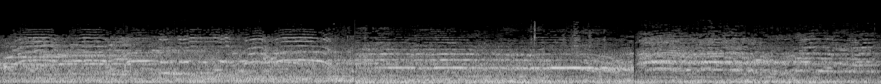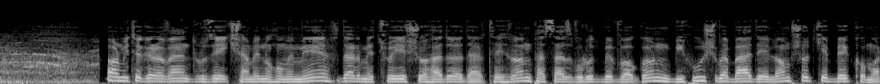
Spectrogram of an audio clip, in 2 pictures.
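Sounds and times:
people chanting anti-government slogans from their homes: 0.0s - 9.8s
speech: 10.0s - 17.6s.

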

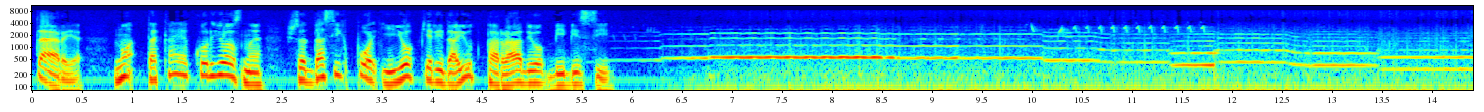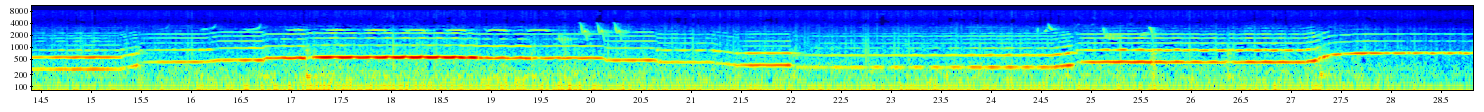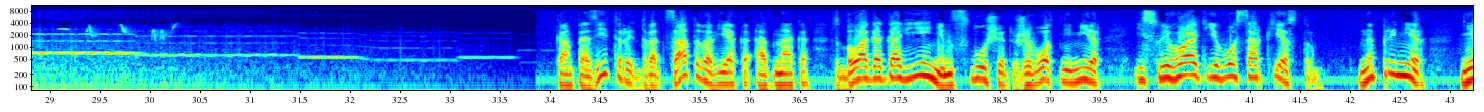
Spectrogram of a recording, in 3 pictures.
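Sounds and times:
speech: 0.0s - 5.9s, 34.3s - 43.2s
instrument playing folk songs: 3.0s - 34.1s
nightingale singing: 4.5s - 31.6s.

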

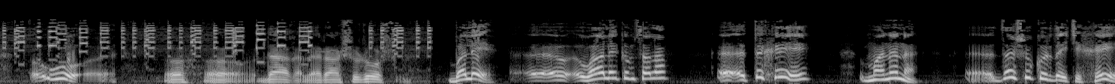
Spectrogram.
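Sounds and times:
mobile phone ringing with a short electronic ringtone: 0.0s - 4.4s
speech: 0.3s - 11.1s.

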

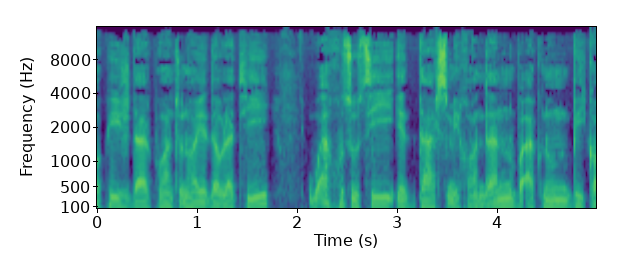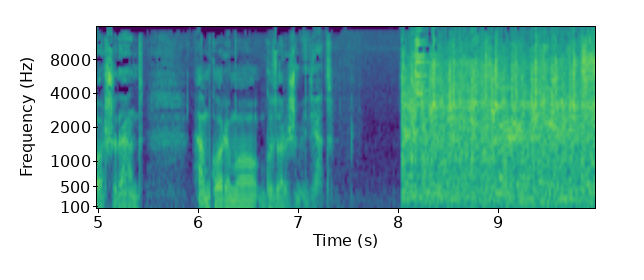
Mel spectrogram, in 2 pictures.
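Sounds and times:
speech: 0.0s - 7.5s
sewing machines running in a tailoring training workshop: 8.0s - 9.9s.

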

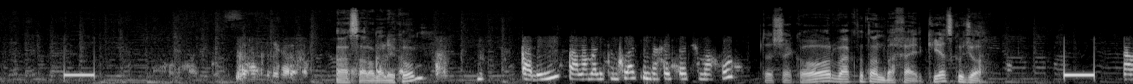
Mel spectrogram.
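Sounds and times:
voices: 0.0s - 10.6s
low noise: 0.0s - 11.3s
speech: 2.7s - 4.4s, 5.2s - 10.0s
telephone line tone as a new call is connected: 10.6s - 11.3s.

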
